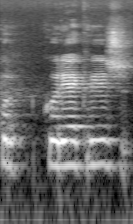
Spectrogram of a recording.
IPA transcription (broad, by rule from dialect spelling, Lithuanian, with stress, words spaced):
ˈkʊr kʊˈrʲiɛ ˈkrʲiːʃʲ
